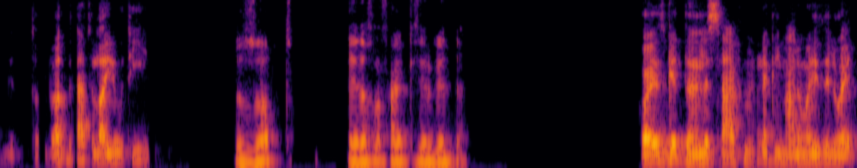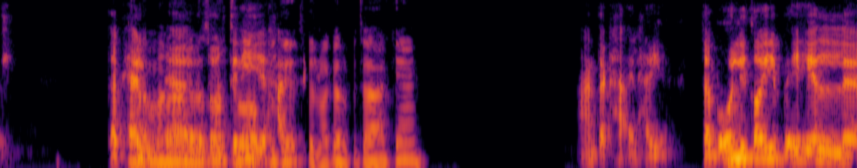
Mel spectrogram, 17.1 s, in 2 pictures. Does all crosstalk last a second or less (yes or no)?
no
